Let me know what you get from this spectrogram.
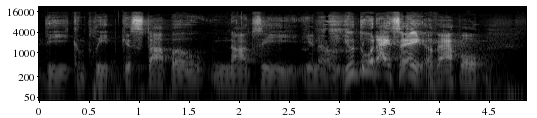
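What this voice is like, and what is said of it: Put-on German accent. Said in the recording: “That was supposed to be a German accent, but I feel like that might be.”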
